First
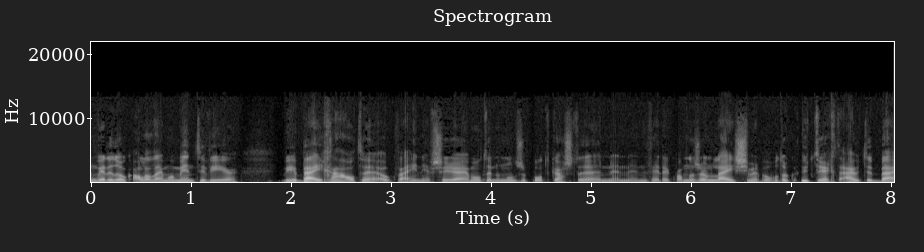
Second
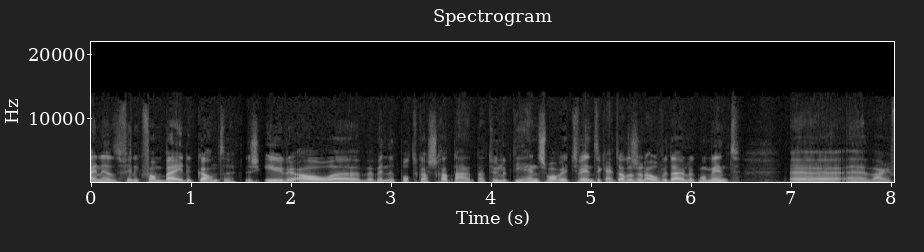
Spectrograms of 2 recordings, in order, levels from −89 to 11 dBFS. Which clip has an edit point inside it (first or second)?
second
